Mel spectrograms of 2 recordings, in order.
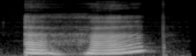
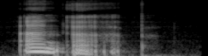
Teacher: In British English, the H is pronounced, but in American English, it's silent. So in British English, we say a herb, and in American English, they say an herb.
